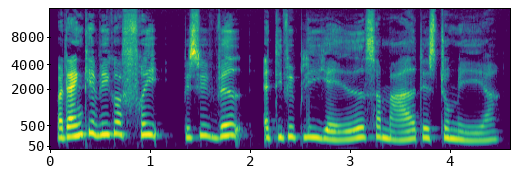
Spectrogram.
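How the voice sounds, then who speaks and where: A woman voicing a calm, noble male deer king who speaks solemnly and steadily. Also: medium pitch, close to an everyday voice.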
